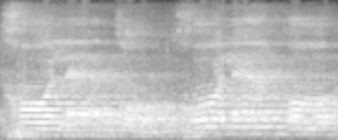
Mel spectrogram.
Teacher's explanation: Jadi K tebal, lam tipis, qof tebal. Khqo kholaqo jangan kholaqo lamnya jangan terikut tebal.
